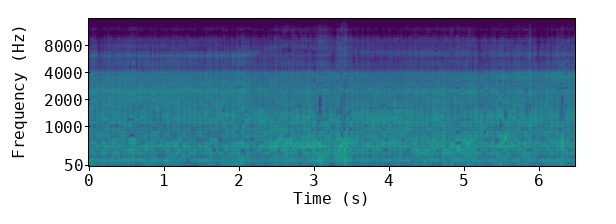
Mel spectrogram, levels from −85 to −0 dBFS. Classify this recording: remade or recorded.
remade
